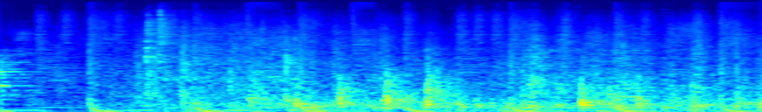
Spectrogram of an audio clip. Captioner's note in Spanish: caminando fuertemente sobre los pisos de madera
